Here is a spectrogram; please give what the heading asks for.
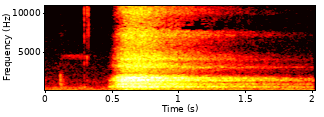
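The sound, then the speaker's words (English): One deep breath, a sudden breathy rush that swells quickly and then trails off slowly over more than a second. It is heard alone against near silence. “Take a moment and breathe. Like we did a minute ago in the podcast, right? Like I'm going to do right now.”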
